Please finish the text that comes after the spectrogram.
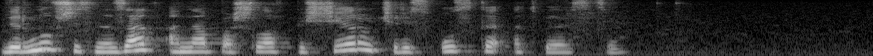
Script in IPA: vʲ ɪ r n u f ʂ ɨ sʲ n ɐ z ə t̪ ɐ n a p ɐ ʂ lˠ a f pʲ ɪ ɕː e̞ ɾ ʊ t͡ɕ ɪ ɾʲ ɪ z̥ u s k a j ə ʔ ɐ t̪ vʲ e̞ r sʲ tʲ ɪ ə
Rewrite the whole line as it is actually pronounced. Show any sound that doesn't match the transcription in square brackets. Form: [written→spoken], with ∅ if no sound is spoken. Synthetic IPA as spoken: vʲ ɪ r n u f ʂ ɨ sʲ n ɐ z [ə→a] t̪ ɐ n a p ɐ ʂ lˠ a f pʲ ɪ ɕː e̞ ɾ ʊ t͡ɕ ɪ ɾʲ ɪ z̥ u s k [a→ə] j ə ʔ ɐ t̪ vʲ e̞ r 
